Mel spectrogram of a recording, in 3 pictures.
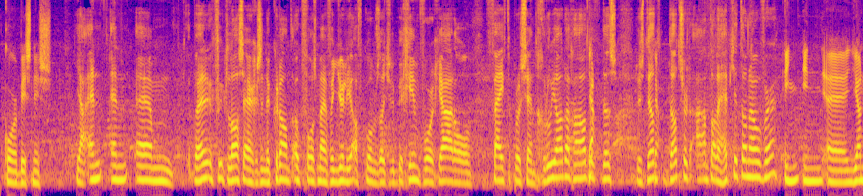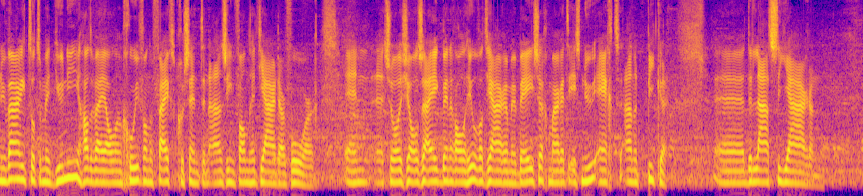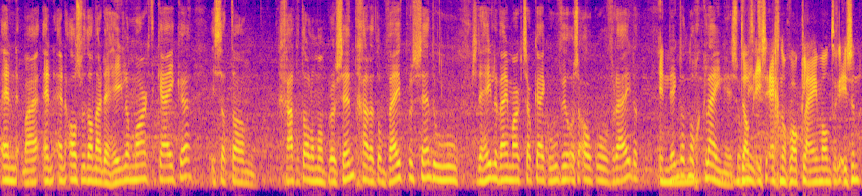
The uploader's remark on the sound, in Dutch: Vandaag live vanaf de Horecava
